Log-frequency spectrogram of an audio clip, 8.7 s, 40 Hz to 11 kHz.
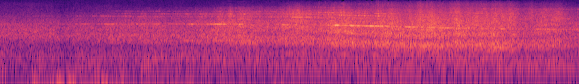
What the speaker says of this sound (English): TAP Air Portugal sending their retro 321 into Heathrow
